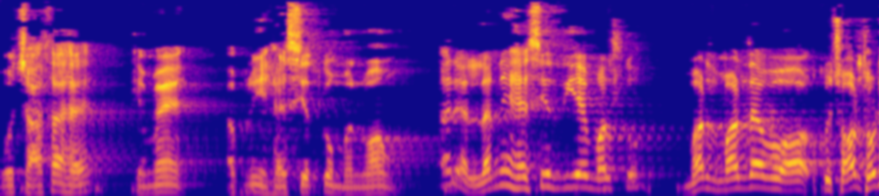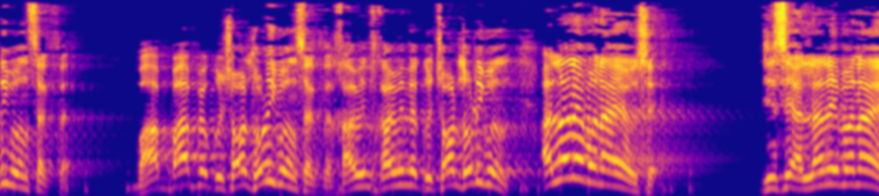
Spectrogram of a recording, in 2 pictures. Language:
Urdu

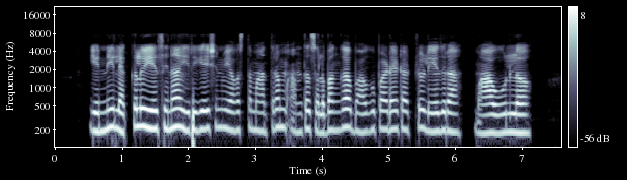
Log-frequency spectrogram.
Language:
Telugu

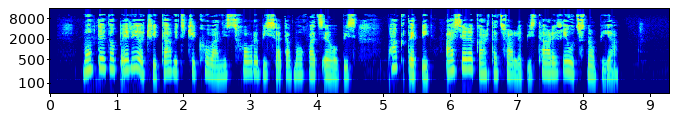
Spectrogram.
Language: Georgian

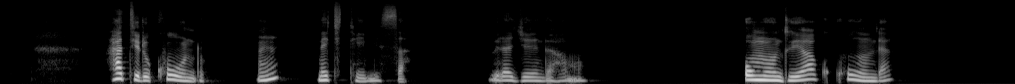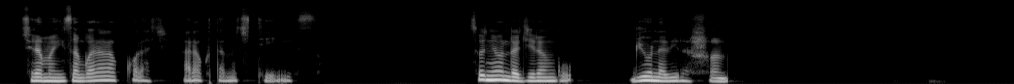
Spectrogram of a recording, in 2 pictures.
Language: Chiga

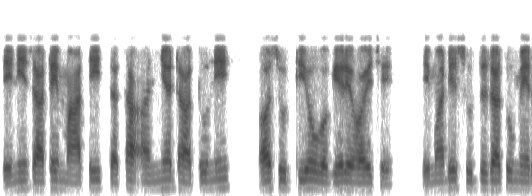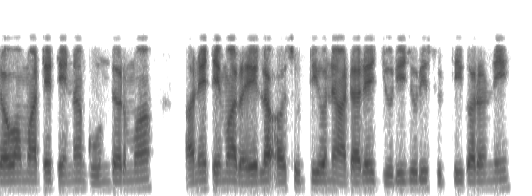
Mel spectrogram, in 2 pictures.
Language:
Gujarati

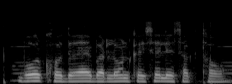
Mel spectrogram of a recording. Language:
Chhattisgarhi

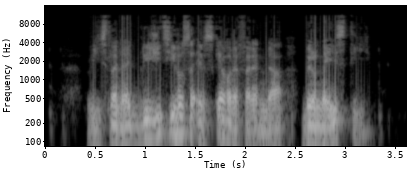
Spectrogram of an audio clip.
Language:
Czech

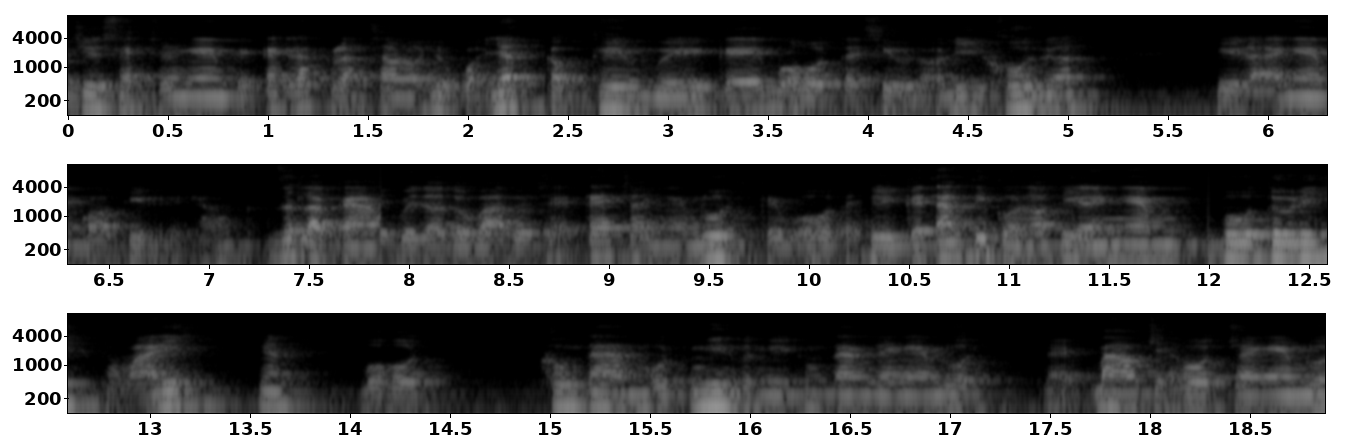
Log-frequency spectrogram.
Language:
Vietnamese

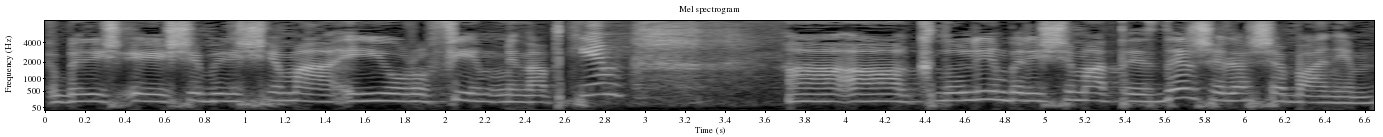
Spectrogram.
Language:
Hebrew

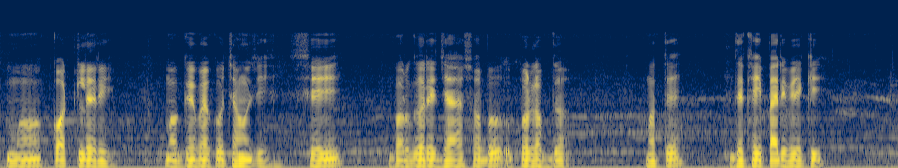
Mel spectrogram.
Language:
Odia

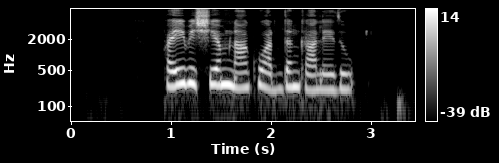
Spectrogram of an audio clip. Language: Telugu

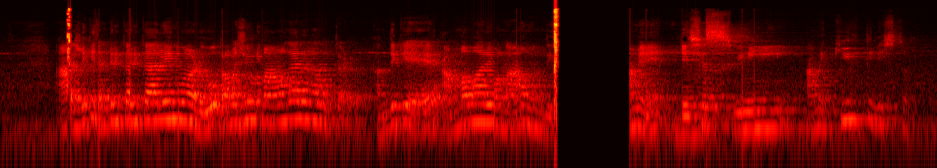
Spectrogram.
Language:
Telugu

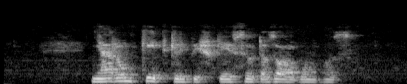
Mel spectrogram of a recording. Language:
Hungarian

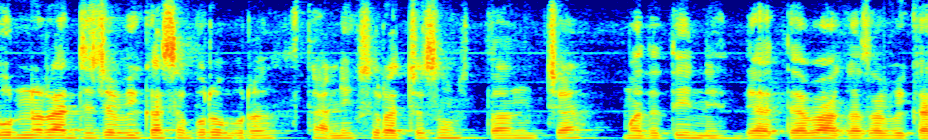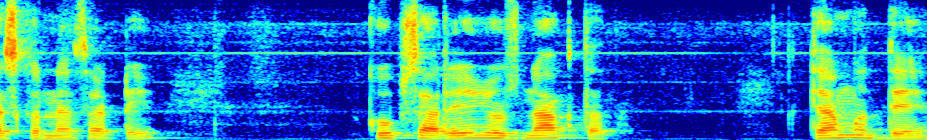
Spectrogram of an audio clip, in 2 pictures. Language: Marathi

